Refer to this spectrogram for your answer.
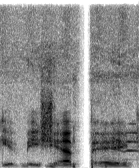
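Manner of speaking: put-on very low, deep, creepy old-man voice. Explaining how a line can come out funny, the speaker uses a creepy old man voice. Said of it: "like a creepy old man vibe to it".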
